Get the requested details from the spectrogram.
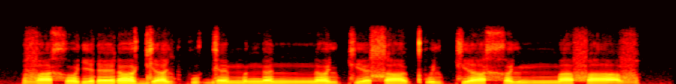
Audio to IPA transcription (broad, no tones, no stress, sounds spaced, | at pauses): v a x o ɾʲ ɛ ɾ ɛ ɾ ʌ ɡʲ a lʲ kʷ ə ɡ ɛ m ə ŋ ɜ nː ʌ lʲ kʲ ɜ s a kʷʼ ə lʲ kʲ a x ʌ lʲ mː a f a v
